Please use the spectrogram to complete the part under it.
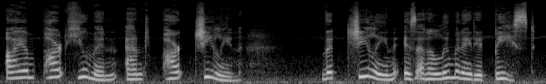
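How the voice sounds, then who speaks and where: A woman playing a gentle, polite and earnest young half-human secretary in an anime video game. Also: a little high.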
